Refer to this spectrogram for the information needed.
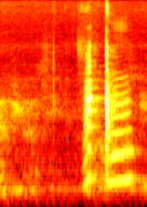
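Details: Pet ring-necked parrot that talks in Urdu and Hindi, giving two quick bright rising cries about a quarter-second apart after a quiet stretch. Faint room noise and a soft hum are heard under the calls.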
